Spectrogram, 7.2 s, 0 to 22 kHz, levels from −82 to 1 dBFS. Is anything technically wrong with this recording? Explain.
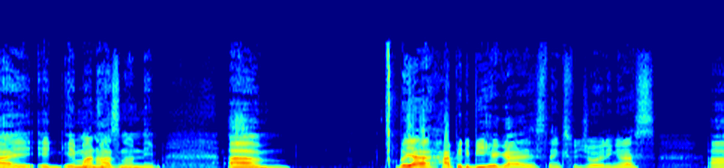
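Yes. The speech distorts on its loudest moments, and the level then drops in steps.

Microphone overload shows up from 2.36 to 2.45 s and again from 4.04 to 4.48 s. It sounds like a harsh, crackly edge on the peaks, about 2 dB over at first and about 4 dB over on the second, longer stretch. A small fraction of the samples get flattened, around one or two percent. The likely cause is input gain set too high, so the peaks hit the converter's ceiling and lose their tops.

Microphone volume stepped down happens at 2.67, 4.11 and 5.1 s. Each time the level drops abruptly, voice and background together, by about 4 dB, then about 3 dB, then about 4 dB again. The first two land right on or just after the distorted peaks. That's consistent with the call software likely reacting to the overload and pulling the device's input volume down one notch at a time.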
